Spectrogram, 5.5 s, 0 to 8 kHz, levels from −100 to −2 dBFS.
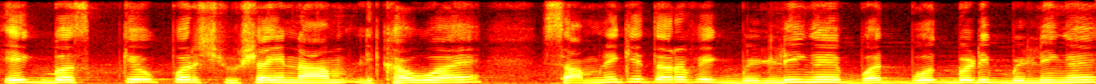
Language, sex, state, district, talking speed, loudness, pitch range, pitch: Hindi, male, Chhattisgarh, Korba, 195 wpm, -14 LUFS, 200-230 Hz, 215 Hz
